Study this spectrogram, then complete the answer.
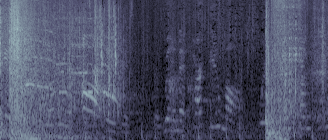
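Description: A rocket launcher fires in Dead Rising Deluxe Remaster with a loud blast and crashing debris at the start, then a second heavy boom near the end, game noise and scattered impacts between.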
